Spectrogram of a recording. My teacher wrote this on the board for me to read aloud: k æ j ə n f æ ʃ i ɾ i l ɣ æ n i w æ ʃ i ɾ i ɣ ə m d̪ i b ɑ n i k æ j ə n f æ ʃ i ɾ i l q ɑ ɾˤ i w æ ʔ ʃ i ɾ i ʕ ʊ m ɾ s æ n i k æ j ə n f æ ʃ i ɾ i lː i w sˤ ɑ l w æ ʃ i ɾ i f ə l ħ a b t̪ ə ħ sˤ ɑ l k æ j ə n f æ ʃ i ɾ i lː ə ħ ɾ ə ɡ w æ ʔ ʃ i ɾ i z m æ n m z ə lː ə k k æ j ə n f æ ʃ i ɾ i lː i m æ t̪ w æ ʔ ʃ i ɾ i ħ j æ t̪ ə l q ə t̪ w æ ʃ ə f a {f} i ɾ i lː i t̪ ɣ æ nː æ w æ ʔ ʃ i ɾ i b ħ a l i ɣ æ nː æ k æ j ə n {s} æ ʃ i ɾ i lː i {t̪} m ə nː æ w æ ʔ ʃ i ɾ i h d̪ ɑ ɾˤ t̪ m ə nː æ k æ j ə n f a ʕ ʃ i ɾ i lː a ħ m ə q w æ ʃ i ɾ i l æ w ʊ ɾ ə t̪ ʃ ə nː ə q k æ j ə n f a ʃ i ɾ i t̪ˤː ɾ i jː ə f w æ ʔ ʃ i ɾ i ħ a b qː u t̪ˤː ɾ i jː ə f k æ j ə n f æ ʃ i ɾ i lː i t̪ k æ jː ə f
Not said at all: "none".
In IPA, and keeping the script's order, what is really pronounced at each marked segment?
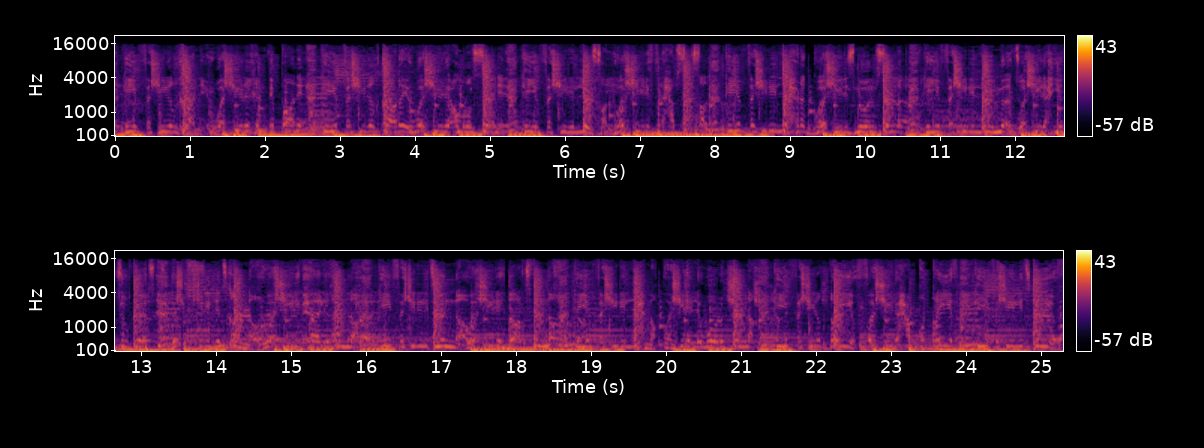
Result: ʃ, f, t̪

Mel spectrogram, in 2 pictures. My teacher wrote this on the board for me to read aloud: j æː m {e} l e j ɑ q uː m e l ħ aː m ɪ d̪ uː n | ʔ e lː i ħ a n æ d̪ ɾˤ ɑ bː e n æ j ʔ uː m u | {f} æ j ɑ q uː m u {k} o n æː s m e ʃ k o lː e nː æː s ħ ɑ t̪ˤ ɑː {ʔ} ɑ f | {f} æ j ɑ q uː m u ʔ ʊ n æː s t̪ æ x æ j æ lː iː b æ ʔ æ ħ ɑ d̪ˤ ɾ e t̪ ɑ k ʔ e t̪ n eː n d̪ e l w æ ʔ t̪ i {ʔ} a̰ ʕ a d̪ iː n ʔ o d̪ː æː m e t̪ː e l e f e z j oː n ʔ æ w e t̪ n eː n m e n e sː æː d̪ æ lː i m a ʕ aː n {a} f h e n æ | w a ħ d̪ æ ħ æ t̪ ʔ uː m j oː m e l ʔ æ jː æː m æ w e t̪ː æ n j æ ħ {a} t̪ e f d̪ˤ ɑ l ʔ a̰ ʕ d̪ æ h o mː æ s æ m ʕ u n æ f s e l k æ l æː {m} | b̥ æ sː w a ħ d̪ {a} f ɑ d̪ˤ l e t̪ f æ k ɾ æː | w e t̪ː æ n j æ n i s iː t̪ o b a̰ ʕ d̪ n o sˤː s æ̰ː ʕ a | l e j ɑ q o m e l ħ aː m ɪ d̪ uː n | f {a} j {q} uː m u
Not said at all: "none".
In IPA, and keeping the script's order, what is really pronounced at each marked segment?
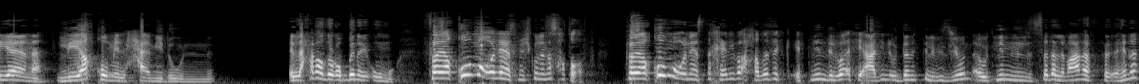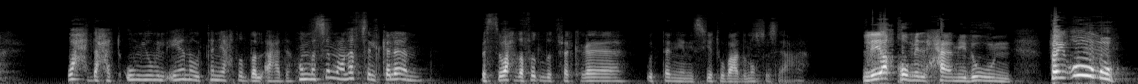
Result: æ, f, ʔ, ʔ, f, ʔ, æ, ɑ, m, æ, æ, ʔ

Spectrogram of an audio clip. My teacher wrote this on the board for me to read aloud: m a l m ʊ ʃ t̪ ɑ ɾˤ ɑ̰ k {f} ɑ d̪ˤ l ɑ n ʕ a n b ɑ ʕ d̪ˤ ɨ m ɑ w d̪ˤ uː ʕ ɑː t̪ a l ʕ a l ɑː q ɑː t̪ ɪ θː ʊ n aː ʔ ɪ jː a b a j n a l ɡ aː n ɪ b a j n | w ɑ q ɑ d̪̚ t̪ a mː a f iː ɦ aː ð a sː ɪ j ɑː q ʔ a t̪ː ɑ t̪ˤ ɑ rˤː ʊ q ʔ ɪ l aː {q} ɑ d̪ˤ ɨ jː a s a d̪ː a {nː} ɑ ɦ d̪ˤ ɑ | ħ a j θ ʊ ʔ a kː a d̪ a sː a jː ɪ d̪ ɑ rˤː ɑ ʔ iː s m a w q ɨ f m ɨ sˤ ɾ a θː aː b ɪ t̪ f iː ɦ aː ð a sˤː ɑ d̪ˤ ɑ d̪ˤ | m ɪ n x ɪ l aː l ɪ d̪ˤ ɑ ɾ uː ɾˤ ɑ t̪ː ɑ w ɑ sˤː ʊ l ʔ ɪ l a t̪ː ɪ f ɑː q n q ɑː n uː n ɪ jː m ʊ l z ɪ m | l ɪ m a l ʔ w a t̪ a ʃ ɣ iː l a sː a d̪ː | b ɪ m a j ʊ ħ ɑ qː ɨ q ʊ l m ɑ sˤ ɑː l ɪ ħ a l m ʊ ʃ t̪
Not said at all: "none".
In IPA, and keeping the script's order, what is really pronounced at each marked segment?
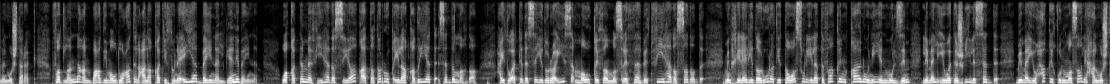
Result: f, q, nː

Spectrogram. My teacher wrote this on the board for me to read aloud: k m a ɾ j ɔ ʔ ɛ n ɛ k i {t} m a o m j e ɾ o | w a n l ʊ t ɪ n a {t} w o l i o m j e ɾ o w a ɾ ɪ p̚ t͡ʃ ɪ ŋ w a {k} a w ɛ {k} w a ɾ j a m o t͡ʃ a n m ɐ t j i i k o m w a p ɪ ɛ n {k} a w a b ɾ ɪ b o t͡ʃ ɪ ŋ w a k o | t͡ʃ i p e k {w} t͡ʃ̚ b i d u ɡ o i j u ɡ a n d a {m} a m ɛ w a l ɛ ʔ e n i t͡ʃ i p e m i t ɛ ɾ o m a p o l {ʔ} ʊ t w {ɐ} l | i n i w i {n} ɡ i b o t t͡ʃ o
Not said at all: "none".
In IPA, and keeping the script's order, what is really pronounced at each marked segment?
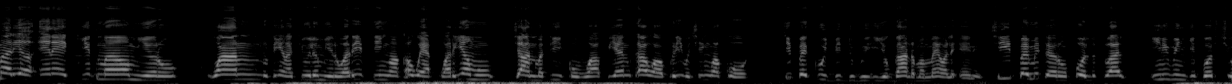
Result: t, t͡ʃ, k, k, k, u, m, t, a, ɲ

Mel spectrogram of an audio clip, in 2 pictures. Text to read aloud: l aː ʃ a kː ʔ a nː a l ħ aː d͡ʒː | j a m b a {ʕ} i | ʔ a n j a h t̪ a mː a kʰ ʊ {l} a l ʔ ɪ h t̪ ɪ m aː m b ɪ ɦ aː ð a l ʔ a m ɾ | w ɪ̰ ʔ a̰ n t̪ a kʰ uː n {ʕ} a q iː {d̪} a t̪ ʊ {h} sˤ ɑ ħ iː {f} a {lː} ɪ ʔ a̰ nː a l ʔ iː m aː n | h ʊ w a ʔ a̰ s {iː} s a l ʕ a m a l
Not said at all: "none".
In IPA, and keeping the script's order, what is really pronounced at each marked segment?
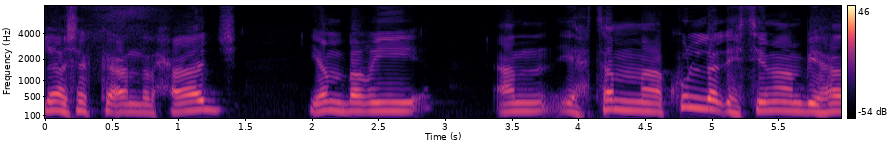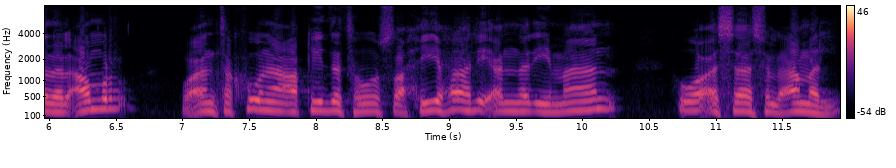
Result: ɣ, lː, ʕ, d̪, h, ħ, l, aː

